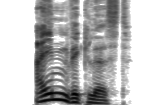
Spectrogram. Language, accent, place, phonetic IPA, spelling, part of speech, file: German, Germany, Berlin, [ˈaɪ̯nˌvɪkləst], einwicklest, verb, De-einwicklest.ogg
- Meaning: second-person singular dependent subjunctive I of einwickeln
